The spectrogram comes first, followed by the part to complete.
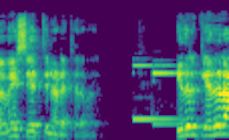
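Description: A brief electronic two-note chime, a higher note followed by a lower one like a ding-dong doorbell, sounding in a pause between spoken words about one and a half seconds in.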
